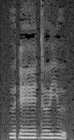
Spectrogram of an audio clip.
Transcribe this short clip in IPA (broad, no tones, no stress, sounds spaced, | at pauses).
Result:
ɨ ɗ eː d ɘː j ɨ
